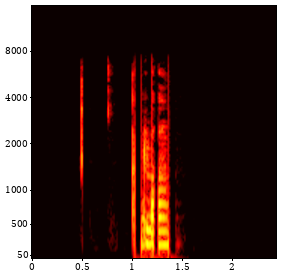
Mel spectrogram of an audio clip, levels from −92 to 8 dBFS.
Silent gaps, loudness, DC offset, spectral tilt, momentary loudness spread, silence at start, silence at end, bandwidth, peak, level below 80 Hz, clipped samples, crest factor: none; -21 LUFS; under 0.1%; -6.5 dB/octave; 17 LU; 1 s; 1.05 s; 7 kHz; -2 dBFS; -58 dBFS; under 0.1%; 24 dB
